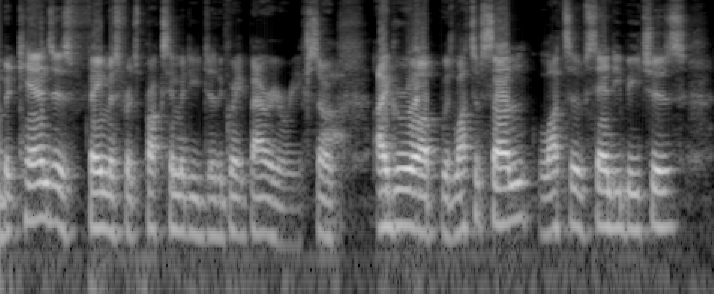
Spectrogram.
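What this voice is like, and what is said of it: Australian accent. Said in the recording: “So this is an Australian accent.”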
